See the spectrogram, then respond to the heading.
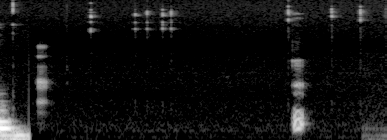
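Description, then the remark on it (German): A few scattered clicks and light knocks as a computer keyboard is handled and moved away, with a thump at the start and another about three seconds in, amid near silence. “So, die Katze hat die Aufnahme gestoppt. Ich nehme jetzt die Tastatur weg.”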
